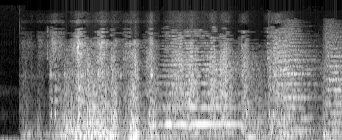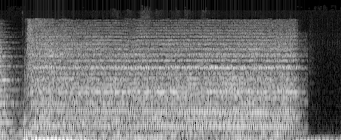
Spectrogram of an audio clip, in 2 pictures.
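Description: A compiled car crash sound played backwards: a dense jumble of clattering, scraping debris and glass churns for a few seconds, then gives way to a steady, loud roaring whoosh of the car that cuts off abruptly.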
